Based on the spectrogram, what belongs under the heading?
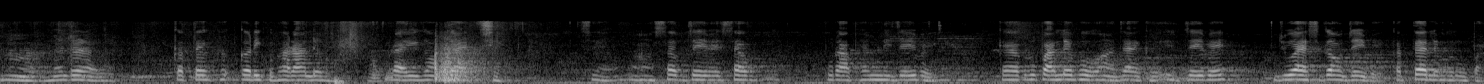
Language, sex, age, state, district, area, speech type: Maithili, female, 60+, Bihar, Begusarai, rural, spontaneous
